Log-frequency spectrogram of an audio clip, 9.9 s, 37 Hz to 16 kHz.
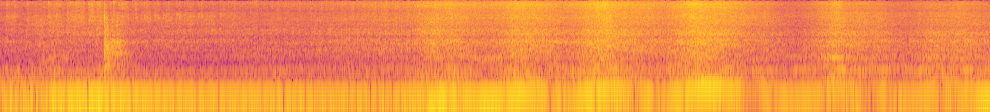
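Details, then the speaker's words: Fiat X1/9 Bertone with aftermarket advanced cam gear, ignition timing set to about 10–12 degrees and timing belt tightened; smooth even idle and clean free revving blips, no misfire or knock; runs well. "I'd say that's quite on the timing marker there. 10 to 12. Oh, that sounds nice."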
